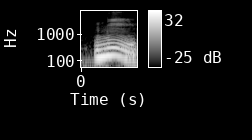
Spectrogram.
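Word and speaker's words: nie: ليد، ليد، ودي ني، برافو عليك.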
